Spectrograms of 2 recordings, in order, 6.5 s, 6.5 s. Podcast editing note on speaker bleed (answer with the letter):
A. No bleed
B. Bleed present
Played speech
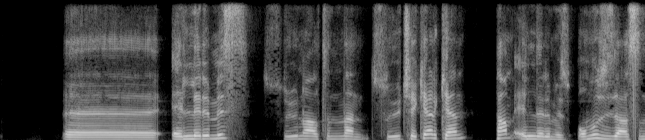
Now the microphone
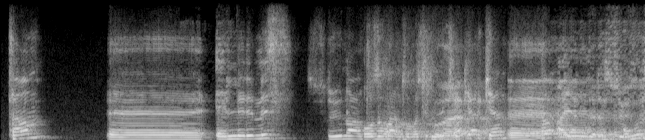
B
